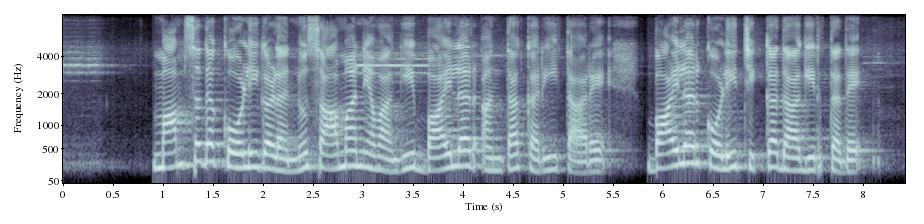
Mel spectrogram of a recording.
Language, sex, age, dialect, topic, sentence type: Kannada, female, 41-45, Mysore Kannada, agriculture, statement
